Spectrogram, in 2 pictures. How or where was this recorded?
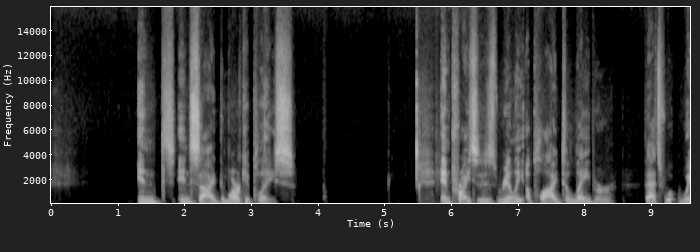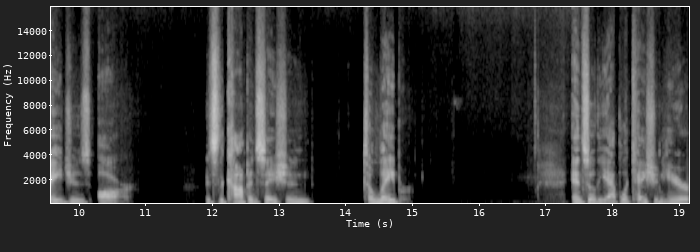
large echoing room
